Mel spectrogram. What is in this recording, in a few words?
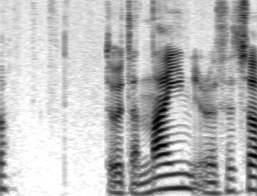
"nain", Welsh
